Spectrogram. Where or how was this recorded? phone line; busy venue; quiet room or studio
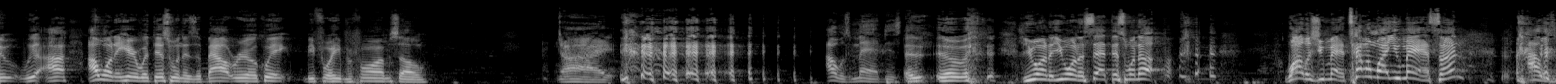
busy venue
